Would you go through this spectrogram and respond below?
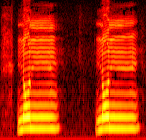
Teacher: Tetapi bukan disebut huruf lidah, tetapi dia disebut huruf khoisum atau huruf hidung karena berakhir di hidung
